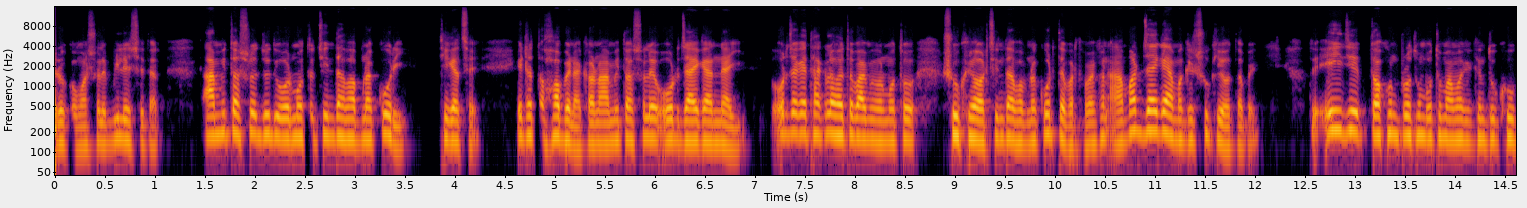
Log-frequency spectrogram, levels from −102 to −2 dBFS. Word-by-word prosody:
ওরকম 135 -3 -3
আসলে 135 +2 -5
বিলাসিতার। 150 -5 -5 0.5
আমি 180 +2 +2
তো - - -5
আসলে 195 +3 -1
যদি 185 -1 0
ওর 165 - +3
মত 170 - -1
চিন্তা 175 -1 +1
ভাবনা 160 0 +1
করি, 175 -10 +1 0.4
ঠিক 160 - -2
আছে? 145 - -9 0.5
এটা 180 - +1
তো - - -2
হবে 170 -3 +4
না। - - -1
কারণ 140 +1 +1
আমি 150 - -4
তো - - +1
আসলে 165 +2 0
ওর 155 - +3
জায়গা 150 0 +5
নাই। 125 -3 0 0.4
ওর - - +1
জায়গায় 190 -1 +2
থাকলে 185 +1 +3
হয়তো 175 0 +3
আমি 155 - -4
ওর - - -4
মত 150 +1 -6 0.5
সুখী 180 -1 +2
হওয়ার 150 -2 +5
চিন্তা 165 -1 0
ভাবনা 145 +1 -3
করতে 185 -3 +1
পারতাম। 130 0 -6
এখন 170 +4 -6
আমার 205 +8 +2
জায়গায় 205 -2 +6
আমাকে 155 -1 -4
সুখী 165 -5 -5
হতে 125 +1 -5
হবে। - - -10 0.6
তো - - -7 0.2
এই 215 - +4
যে 215 - +4 0.2
তখন 180 +2 +4
১ম 180 0 0
১ম 170 +1 -4
আমাকে 155 -2 -2
কিন্তু 155 0 -4
খুব 165 -2 0
160 Hz, 220 wpm, -24 LUFS, 150-180 Hz, 0.6 s, জায়গায়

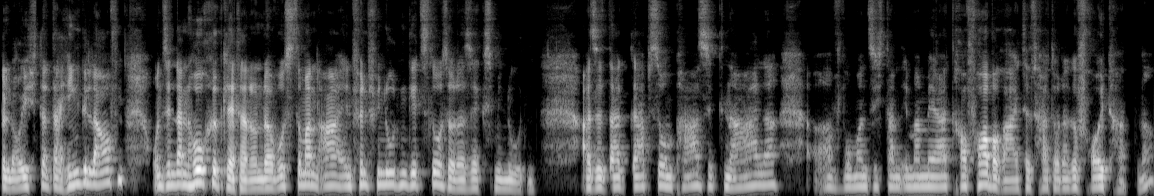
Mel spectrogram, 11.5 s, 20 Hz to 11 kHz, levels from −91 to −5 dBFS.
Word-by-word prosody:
Beleuchter 120 +1 +1
da 125 - 0
hingelaufen 165 - +1 0.2
und 135 0 -1
sind 145 +1 0
dann 150 -2 +4
hochgeklettert. 145 -12 +7
Und 110 +1 +2
da 115 0 +5
wusste 130 +4 -2
man: 145 -4 +2
„Ah, 140 -1 0
in 130 0 -2
5 155 0 -3
Minuten 155 -1 -1
geht's 150 +1 -3
los 150 -4 +1
oder 105 -2 +1
6 110 +2 -6
Minuten.“ 105 -4 -5 0.5
Also, 120 0 +1
da 125 +2 0
gab's 130 +2 -5
so 140 - -1
'n 125 - -2
paar 135 +2 -6
Signale, 135 +3 -5 0.3
äh, 125 - -10
wo 125 +1 -6
man 130 0 -3
sich 120 0 -11
dann 125 -1 -5
immer 125 0 -3
mehr 130 0 -1
drauf 130 0 -4
vorbereitet 115 -7 +2
hat 110 +2 -6
oder 110 -1 -4
gefreut 120 0 -1
hat, - - -13
ne? 185 - -9
130 Hz, 215 wpm, -24 LUFS, 120-145 Hz, 0.5 s, hochgeklettert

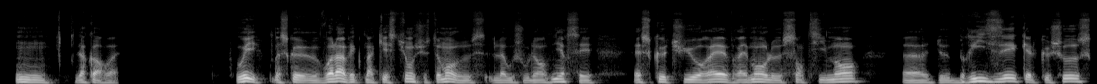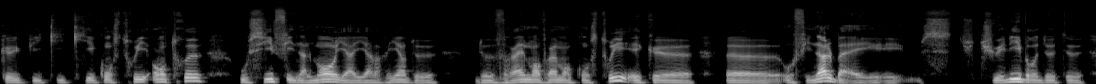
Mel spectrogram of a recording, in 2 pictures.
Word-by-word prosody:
Mmh 110 -2 +3
mh, - - -3 0.3
d'accord, - - -1
ouais. - - -7 1.2
Oui, 135 -3 +7
parce 105 -2 -3
que, 110 - +3
voilà 100 +7 +6
,avec 115 -5 +2
ma 100 -3 -1
question 95 +10 -1
justement, 115 +5 +1
heu, 95 -2 -3
c 85 - -13
là 95 +1 -3
où 95 - -4
je 85 - -13
voulais 95 0 -4
en 95 - -3
venir, 125 +4 +1
c'est 95 -7 -4 0.4
est-ce 105 +1 -2
que 120 - 0
tu 110 0 -2
aurais 110 +3 +5
vraiment 105 +3 +1
le 100 -2 -1
sentiment, 110 +6 0 0.4
heu, 90 0 -2
de 100 +2 -5
briser 130 +8 +3
quelque 105 -4 -3
chose 135 +6 +1
que 100 -2 -3
qui 90 -1 -9
qui 90 0 -10
qui 95 +2 -7
est 90 - -5
construit 110 +3 -3
entre 115 +7 0
eux? 155 -1 +3 0.4
Ou 100 - -3
si 120 +8 +2
finalement 105 0 +2
il 105 - 0
y - - 0
a 85 - -1
il 85 - -4
y - - -3
a 85 0 -4
rien 100 +4 -3
de 85 -2 -7 0.4
de 95 +3 -4
vraiment, 95 +5 0
vraiment 100 0 -1
construit 95 - 0
et 95 - 0
que, 90 -3 -3 0.3
heu, 85 -4 -1
au 95 - -6
final, 95 - +5
bah, 120 - -1
et - - -4
et 85 +1 -10 0.2
s - - -11
t - - -18
tu 95 0 -4
es - - -2
libre 110 -5 +6
de 95 +1 -3
te 85 -1 -7
100 Hz, 195 wpm, -23 LUFS, 90-115 Hz, 1.2 s, Oui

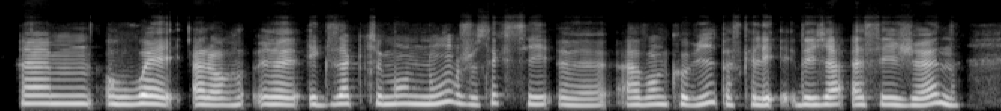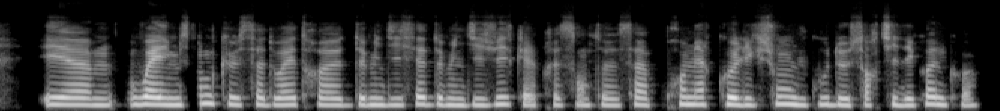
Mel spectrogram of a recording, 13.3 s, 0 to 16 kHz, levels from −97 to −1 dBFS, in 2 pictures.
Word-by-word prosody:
Hem, 265 0 +3
ouais, 245 0 +6
alors 225 -1 +2
heu, 235 -1 +3
exactement, 255 +2 +1
non, 260 +5 +2
je 250 -3 -3
sais 235 +5 -5
que - - -19
c'est, 240 -2 -2
heu, 210 -2 -2
avant 230 +1 0
le - - +1
Covid 240 +2 +1
parce 235 -6 -5
qu'elle 230 -4 +1
est 220 - -6
déjà 235 +1 +3
assez 230 0 +1
jeune 225 +3 +2 0.6
et 235 0 +2
hem, 220 -1 0
ouais, 230 0 +4
il 225 - +1
me - - +1
semble 270 +4 -3
que 240 -2 -4
ça 225 0 -4
doit 220 0 -2
être, 225 0 -6
heu - - -4
2017-2018 220 +1 -2
qu'elle - - -4
présente, 215 +1 -9
heu, 210 - -4
sa 215 +2 -4
1re 235 +2 -3
collection 230 +1 +1
du 220 -2 0
coup 230 +1 -5
de 215 -1 0
sortie 210 +2 -6
d'école, 220 +3 0
quoi. 210 - -10
230 Hz, 200 wpm, -23 LUFS, 220-245 Hz, 0.6 s, ouais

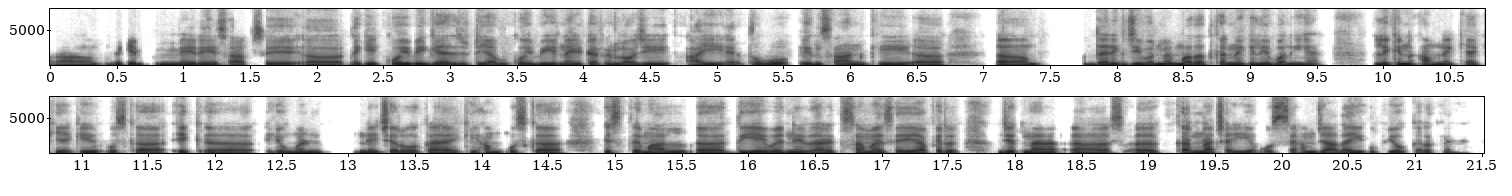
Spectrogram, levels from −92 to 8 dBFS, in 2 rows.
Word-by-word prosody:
अ, - - -13 0.4
देखिए 130 - +2 0.3
मेरे 115 +5 +2
हिसाब 125 0 -2
से 140 - -3 0.2
अ, 105 -2 -1
देखिए 140 +3 +1
कोई 150 0 +5
भी 155 0 +5
गैजेट 120 -1 0
या 120 -1 +1 0.2
कोई 110 +1 +2
भी 115 0 +3
नई 105 0 0
टेक्नोलॉज़ी 105 +1 0 0.2
आई 110 +2 +2
है, 95 - -5
तो 170 - -4
वो 150 -1 +3
इंसान 115 +2 +1
की 135 -1 +2
अ 120 -3 -2 0.5
अ, 100 -2 +2 0.4
दैनिक 110 +2 +2
जीवन 120 +3 +3
में 155 - +7
मदद 130 -4 +3
करने 120 -2 +1
के 115 - -1
लिए 110 0 +3
बनी 95 -2 0
है। 95 -1 -4 0.4
लेकिन 110 +7 +4
हमने 125 +3 +1
क्या 140 0 -4
किया 140 +1 -2
है 140 - -5
कि 145 +1 +2 0.2
उसका 130 +4 -1 0.2
एक 120 - -3
अ, 105 -2 0 0.2
ह्यूमन 125 +4 +1 0.3
नेचर 100 +2 +1
होता 100 -2 0
है 110 +5 0
कि 130 -1 -6
हम 120 0 -2
उसका 125 +2 0 0.4
इस्तेमाल 115 +5 +1
अ, 105 -2 +3
दिए 110 +4 +3
हुए 125 0 +3
निर्धारित 105 -3 +1
समय 110 0 +1
से 110 +1 -1
या 110 0 +3
फिर 145 +2 +1 0.3
जितना 110 +4 +3 0.2
अ, 105 -3 +1
स 105 - -8
अ, 100 -2 0
करना 115 +4 +3
चाहिए 110 +3 -1
उससे 140 - -3
हम 140 0 0
ज़्यादा 105 -3 0
ही 115 +2 +3
उपयोग 100 -1 -2
करते 95 0 -6
हैं। 140 - -15
115 Hz, 195 wpm, -15 LUFS, 105-130 Hz, 0.5 s, में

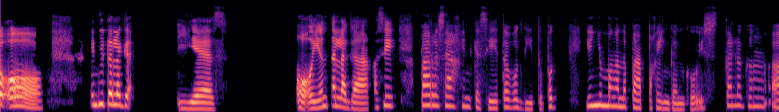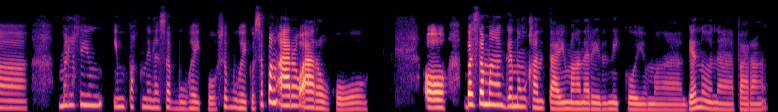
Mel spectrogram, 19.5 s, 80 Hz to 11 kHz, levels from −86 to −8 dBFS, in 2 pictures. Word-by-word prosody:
Oo. 130 - +5 0.6
Hindi 300 +2 -1
talaga 295 -3 +3 0.6
yes. 185 -2 -1 0.9
Oo, 195 - +3
'yun 225 +7 -1
talaga. 200 -10 0
Kasi 265 +4 -4 0.3
para 290 -1 -1
sa 270 0 -5
akin 255 -1 -11
kasi 200 -2 -9
tawag 225 0 -9
dito, 175 -1 -13
'pag 250 +9 -9 0.4
'yun 275 +2 +1
'yung 285 - 0
mga 260 -2 -3
napapakinggan 200 -6 -8
ko 170 - -10
is 205 - -16
talagang, 260 -2 -10
ah, 205 -1 -3 0.4
malaki 290 +2 -3
'yung 285 +1 -2 0.2
impact 245 0 -7
nila 225 -2 -5
sa 220 +1 -6
buhay 190 0 -8
ko, 170 0 -8
sa 250 +6 -6
buhay 205 -4 -5
ko, 190 - -9
sa 310 +9 -5
pang-araw-araw 275 - +7
ko. 165 -1 -5 1.1
Oo, 220 -1 +9 0.3
basta 315 +1 +9
mga 295 -4 +5
gano'ng 255 -1 0
kanta 200 -4 0
'yung 185 - -1
mga 180 - -1
naririnig 175 0 -4
ko, 170 -2 -2
yung 160 0 -6
mga 155 -1 -8
ganun 210 -4 -3
na 165 -2 -6
parang, 165 0 -6
220 Hz, 155 wpm, -25 LUFS, 180-270 Hz, 1.1 s, Oo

